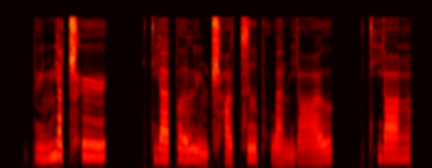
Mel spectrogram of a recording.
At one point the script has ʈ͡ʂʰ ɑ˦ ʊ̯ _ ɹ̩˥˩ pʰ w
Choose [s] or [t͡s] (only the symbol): t͡s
